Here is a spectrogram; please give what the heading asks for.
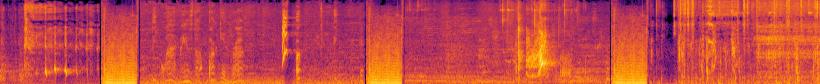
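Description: A Yorkshire Terrier lets out loud, rough, angry barks, each burst lasting under a second and coming roughly every five seconds. Between them a man's voice urges the dog to be quiet.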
